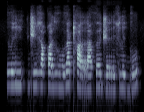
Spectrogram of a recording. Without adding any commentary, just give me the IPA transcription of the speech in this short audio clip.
ð i n | d͡ʒ i ɣ e qʷ i l ɣ u ð ɑ ʈʰ ɑ r ɑ θ ø d͡ʒ ø r i x l i ɡ u

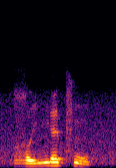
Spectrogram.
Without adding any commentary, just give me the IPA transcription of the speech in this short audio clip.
ʁʷ i ŋ ɛ t͡s ũ

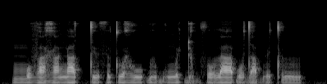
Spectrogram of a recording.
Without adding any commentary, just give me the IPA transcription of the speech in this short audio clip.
mː o v a ɣ a ŋ a tː ɨ θ e tʷ a ɣ u ɠ ɯ b u ŋ ɵ ʒ ɖ ɯ b θ o l a ɓ o d a b ø tʼ ɯ

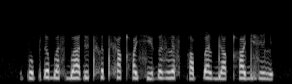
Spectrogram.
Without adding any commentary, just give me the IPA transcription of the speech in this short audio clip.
p o p ɗ ɐ b a s b a ɗ ɨ t x ɐ t x e qʰ o sʲ ɐ ɠ ɐ z l ɘ s q ɐ p ɓ a l d i qʰ e dʲ u z i l

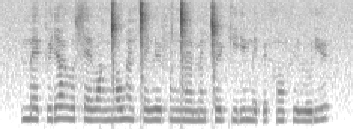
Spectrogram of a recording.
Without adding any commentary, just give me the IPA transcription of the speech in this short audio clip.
m ɛ k ø ɾʲ ɑ ɣ o s ɛ β ɑ ŋ͡ǀ ɔ w æ̃ ǀ e l ø f ɔ̃ ŋ͡ǀ æ̃ m æ̃ ǀ ø kʲ e ɾʲ ø m e ʔ ø h ɔ̃ x ʉ l u ɾʲ ø

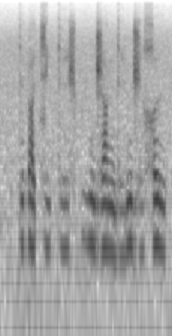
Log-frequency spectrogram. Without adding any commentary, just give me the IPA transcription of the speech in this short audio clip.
k e ɠ a t͡ɕ i k e̤ ʃ p i̤ n d͡ʒ a ŋ ɡ e̤ n d͡ʒ e̤ χ ɨ

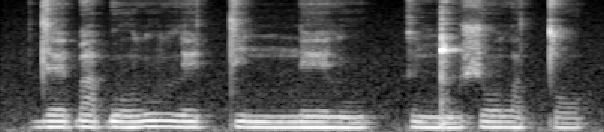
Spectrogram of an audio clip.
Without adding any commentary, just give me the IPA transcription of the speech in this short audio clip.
d ɛ ɓ a ɓ o l u lː e tː i nː e l u kː ɘ ŋ͡ǃ u ʃ o lˠ ɘ tː ɔ

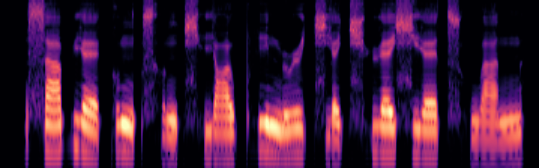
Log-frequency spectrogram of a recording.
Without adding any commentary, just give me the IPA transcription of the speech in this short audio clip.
s ä˧˥ p j ɛ˨˩ k ʊ˥˩ ŋ t͡sʰ ɤ˩ ŋ t͡ɕʰ j ɑ˧˥ ʊ̯ pʰ i˥˧ n ɻ ɻ̩˥˩ t͡ɕ j ɛ˩ t͡ɕʰ ɥ ɛ˥ ɕ j ɛ˥ t͡sʰ w a˧˥ n

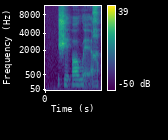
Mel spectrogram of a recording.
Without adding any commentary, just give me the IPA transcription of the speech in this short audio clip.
ʃ ɪ ʔ ɔ w ɛ̰ ʁ

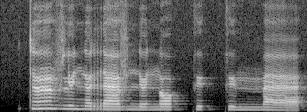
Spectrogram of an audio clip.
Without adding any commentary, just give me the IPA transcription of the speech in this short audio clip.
t œ̃ː v l y n œ r æ v n ø n ɔ kː y kː y mː æː

